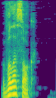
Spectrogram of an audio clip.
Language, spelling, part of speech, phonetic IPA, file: Russian, волосок, noun, [vəɫɐˈsok], Ru-волосок.ogg
- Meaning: 1. diminutive of во́лос (vólos): (small) hair 2. hairspring (of a watch); filament (of a bulb)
